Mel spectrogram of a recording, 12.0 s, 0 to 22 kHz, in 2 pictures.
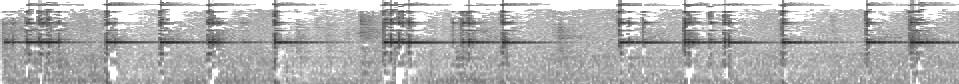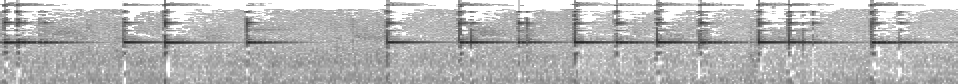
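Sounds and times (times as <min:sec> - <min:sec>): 
furin wind chime: 0:00.0 - 0:11.9.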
